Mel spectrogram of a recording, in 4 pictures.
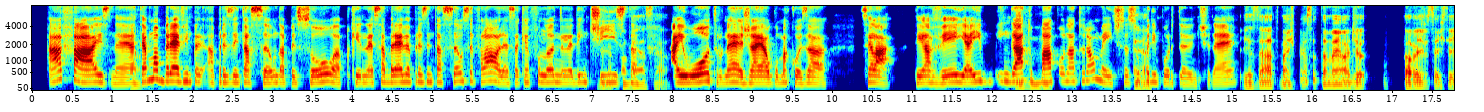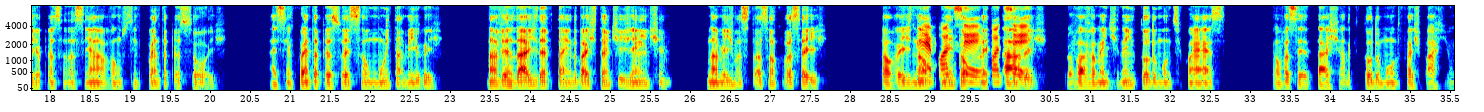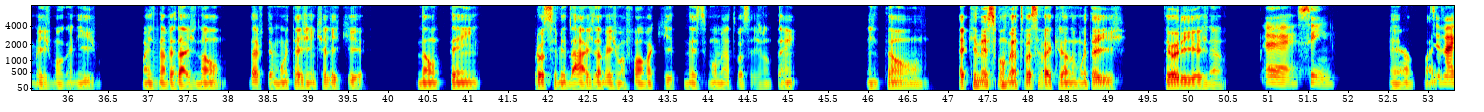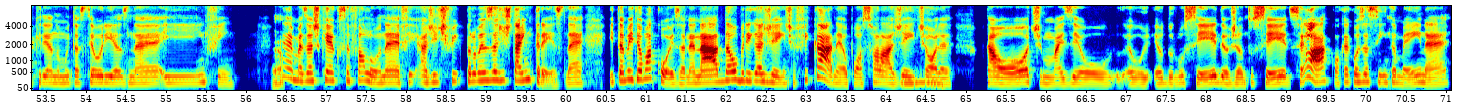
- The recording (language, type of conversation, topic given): Portuguese, advice, Como posso aproveitar melhor as festas sociais sem me sentir deslocado?
- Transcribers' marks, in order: tapping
